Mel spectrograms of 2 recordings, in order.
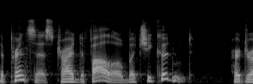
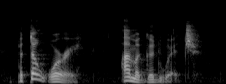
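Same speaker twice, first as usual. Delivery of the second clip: ordinary delivery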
